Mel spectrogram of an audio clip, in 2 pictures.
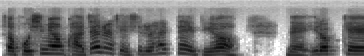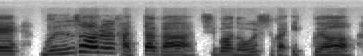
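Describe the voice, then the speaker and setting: Over a video call, a woman in her fifties gives teachers a step-by-step online training talk, politely punctuating her phrases with a short, affirming "yes". Her voice is on the high side, animated and darkish, at normal speed. The video call mic yields dull, dry audio with no room sound.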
